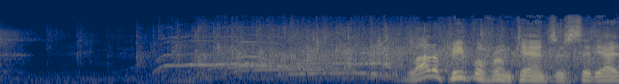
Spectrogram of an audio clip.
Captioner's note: applause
